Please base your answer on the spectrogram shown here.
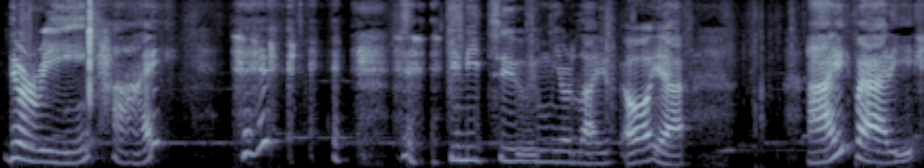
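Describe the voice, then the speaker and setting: An upbeat woman hosting a live card-reading stream in a chatty, encouraging way, greeting viewers by name and laughing often. She talks at an ordinary middle pitch and repeats her phrases for emphasis. Soft music plays faintly behind her. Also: animated, extremely slow, creaky, long pauses.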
